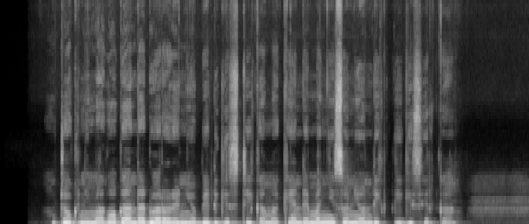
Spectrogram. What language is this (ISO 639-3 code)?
luo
